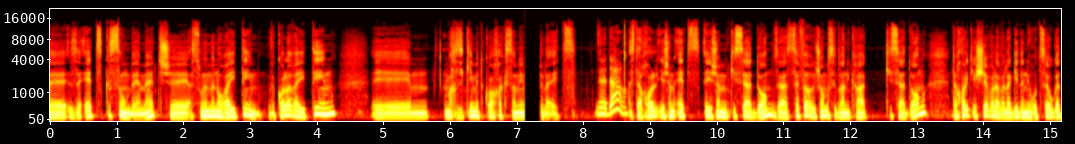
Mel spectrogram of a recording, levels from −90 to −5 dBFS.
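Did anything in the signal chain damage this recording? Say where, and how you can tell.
Yes: a stream reconnect at 7.12 to 7.36 s, a network-stage fault. The speech drops to about 0.21 s of silence, then resumes somewhere around 150 ms further on, so a stretch is skipped. The player lost its connection, reconnected and restarted its decoder mid-stream at a later point.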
